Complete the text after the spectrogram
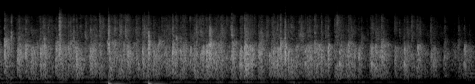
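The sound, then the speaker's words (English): A crowd applauds steadily for about five seconds, a dense, even wash of many hands clapping at once with no voices rising above it. “Just while we gather ourselves, just I think we should just do another round of applause.”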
